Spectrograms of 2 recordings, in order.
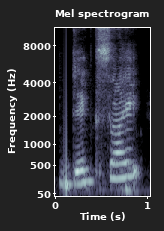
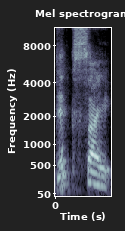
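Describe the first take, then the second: First: The first word ends with a clear g sound. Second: The first word ends with a k sound. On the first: The speaker calls it right. "I kept trying to say dig site" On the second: The speaker calls it wrong. "it was coming out differently. It was coming out dick site"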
